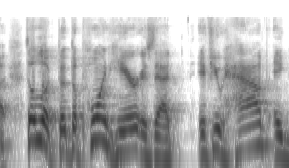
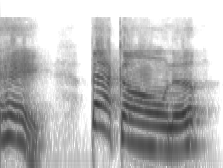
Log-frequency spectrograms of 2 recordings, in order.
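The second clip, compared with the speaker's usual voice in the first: calling out; 9 semitones higher, much slower than usual. Retold or imitated. Cop telling partner to back off.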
